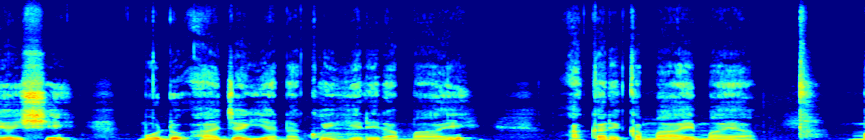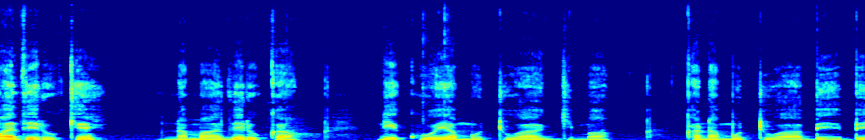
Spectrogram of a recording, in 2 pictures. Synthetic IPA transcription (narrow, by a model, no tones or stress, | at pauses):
ɔiʃi | moːdoʔad͡ʑaɣianakoiɣeɾeɾamae | akaɾɛkamaemaja | maðɛɾokɛ | namaðɛɾoka | nekwɔjamotowaɡima | kanamotowabɛːbɛ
